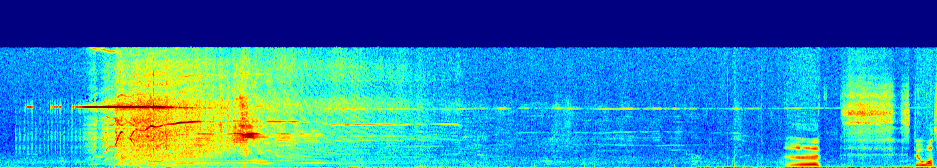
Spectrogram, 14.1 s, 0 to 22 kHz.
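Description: Electric RC plane's brushless outrunner motor and 8x6 propeller spooling up with a rising whine about two seconds in, holding a steady whine at takeoff throttle, then dropping slightly and fading as the plane climbs away. From about ten seconds in a loud low rumble takes over.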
